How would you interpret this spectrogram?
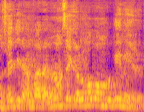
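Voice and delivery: high, laughing protest; mock denial, high and amused; defensive denial. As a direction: insist it's just your voice. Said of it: "Tapi dia bilang".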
